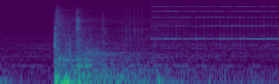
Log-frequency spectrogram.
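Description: A telephone in The Stanley Parable Ultra Deluxe starts ringing suddenly and loudly, settling into a steady bright electronic tone that continues to the end.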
